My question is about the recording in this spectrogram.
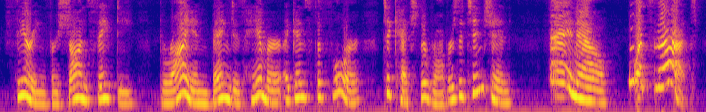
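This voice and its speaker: Chipmunk voice storybook reader, super high squeaky pitch, swoops around a lot. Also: sing-song, normal speed, fairly bright tone. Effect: sped-up, pitched-up chipmunk voice. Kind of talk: storybook read-aloud narration.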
